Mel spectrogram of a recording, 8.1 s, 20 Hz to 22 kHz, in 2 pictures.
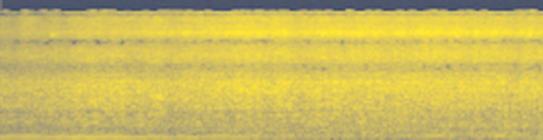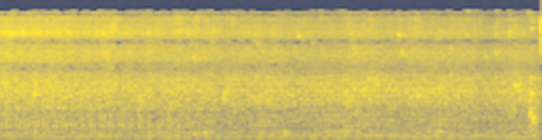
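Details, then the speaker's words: Laundry Alternative mini automatic washer spinning a very small load at intermediate spin, about 850 RPM (owner unsure), after its unbalance sensor rebalanced it: quiet, steady low motor hum with an even whir and no banging. Smooth, healthy spin. "A centrifugação dessa máquina é muito, muito, muito, muito boa."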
